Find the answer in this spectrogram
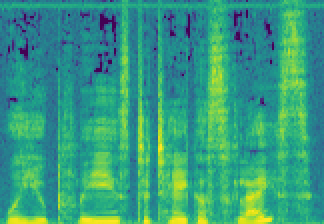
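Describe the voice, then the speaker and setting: A woman voicing a cunning, sweet-talking male spider in a storybook reading, with a low, hushed, coaxing manner. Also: takes it slowly, no echo, recorded from a distance.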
